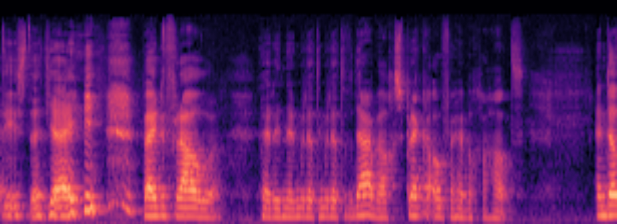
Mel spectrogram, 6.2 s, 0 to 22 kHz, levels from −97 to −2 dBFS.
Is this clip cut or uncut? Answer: cut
